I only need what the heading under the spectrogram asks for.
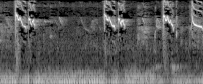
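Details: A highly agitated, competitive oriental white-eye, used to provoke and test other white-eyes, gives very high, thin, sharp twittering bursts, often in quick pairs, a second or more apart, over a low steady rumbling hum.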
